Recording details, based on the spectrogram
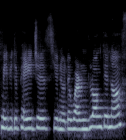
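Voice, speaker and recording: A woman speaks with an Italian accent at a fairly high pitch and fairly even intonation. The background is quiet. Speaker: small business owner, website review guest. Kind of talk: casual chat. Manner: halting.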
